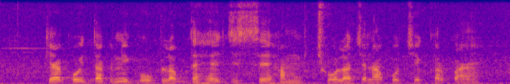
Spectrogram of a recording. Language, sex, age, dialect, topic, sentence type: Hindi, male, 18-24, Awadhi Bundeli, agriculture, question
